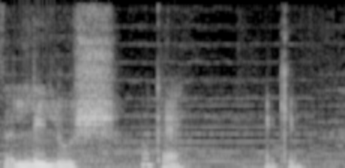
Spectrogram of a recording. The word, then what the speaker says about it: Lelouch: It's pronounced Lelouch.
